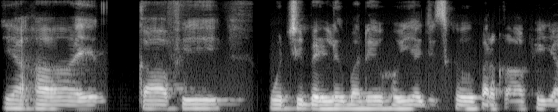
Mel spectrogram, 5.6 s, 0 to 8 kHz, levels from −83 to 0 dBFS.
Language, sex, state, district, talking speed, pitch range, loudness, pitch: Hindi, male, Himachal Pradesh, Shimla, 130 wpm, 100-110 Hz, -17 LUFS, 105 Hz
